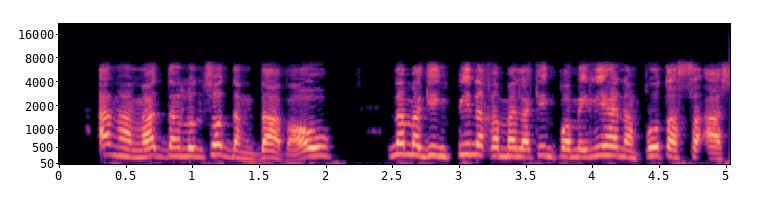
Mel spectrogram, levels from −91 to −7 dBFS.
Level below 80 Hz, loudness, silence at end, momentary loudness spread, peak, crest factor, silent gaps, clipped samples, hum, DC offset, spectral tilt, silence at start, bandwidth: -60 dBFS; -24 LUFS; 0 s; 4 LU; -10 dBFS; 14 dB; 2.16-2.20 s; under 0.1%; none; under 0.1%; -3 dB/octave; 0.3 s; 7.4 kHz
